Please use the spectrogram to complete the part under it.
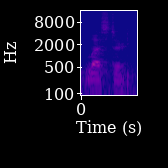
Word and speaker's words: Leicester: That's like Leicester, how do you say their name? – Leicester.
